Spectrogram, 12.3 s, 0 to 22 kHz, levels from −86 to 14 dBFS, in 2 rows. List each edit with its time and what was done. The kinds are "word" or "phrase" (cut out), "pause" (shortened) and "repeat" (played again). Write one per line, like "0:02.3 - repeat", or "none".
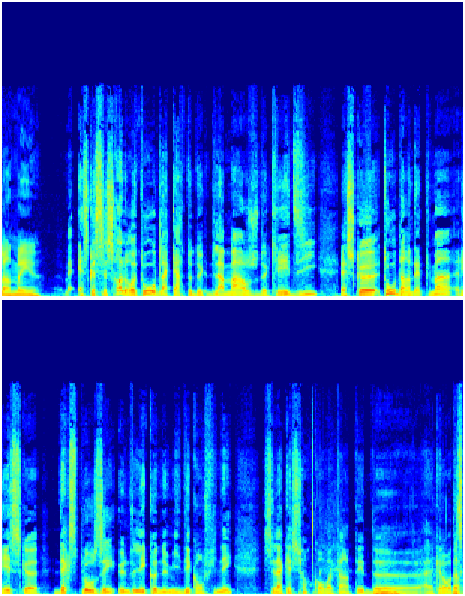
0:02.7 - word
0:05.0 - word
0:07.9 - word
